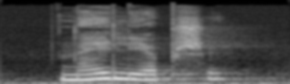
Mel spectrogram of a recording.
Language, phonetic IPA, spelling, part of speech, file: Belarusian, [najˈlʲepʂɨ], найлепшы, adjective, Be-найлепшы.ogg
- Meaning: superlative degree of до́бры (dóbry) and харо́шы (xaróšy): best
